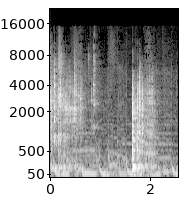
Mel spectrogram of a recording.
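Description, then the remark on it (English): Dice are rolled on a table, clattering and rattling across the tabletop, with a sharp louder knock partway through, tumbling to a stop. No voices. “I should pull my dice out.”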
